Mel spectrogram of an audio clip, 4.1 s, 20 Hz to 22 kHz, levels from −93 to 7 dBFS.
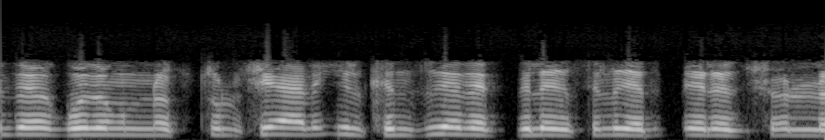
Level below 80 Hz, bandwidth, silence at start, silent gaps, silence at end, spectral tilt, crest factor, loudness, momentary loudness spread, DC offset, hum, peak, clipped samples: -76 dBFS; 4.1 kHz; 0 s; none; 0 s; -7 dB/octave; 14 dB; -22 LUFS; 7 LU; under 0.1%; none; -8 dBFS; under 0.1%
